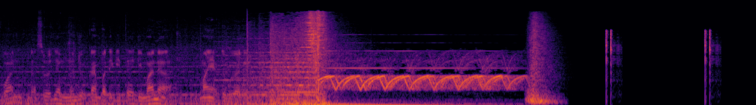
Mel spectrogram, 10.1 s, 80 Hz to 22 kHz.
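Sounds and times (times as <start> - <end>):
loud rush of noise: 4.0 - 6.9
siren wailing in fast yelp: 4.2 - 7.0.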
